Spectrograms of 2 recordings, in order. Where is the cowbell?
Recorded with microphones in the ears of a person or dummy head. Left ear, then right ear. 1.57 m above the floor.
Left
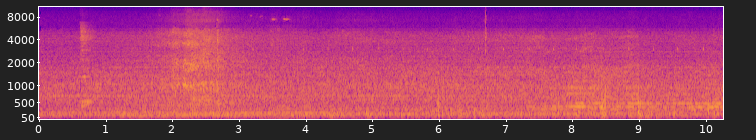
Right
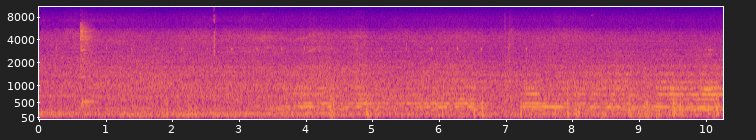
40° right (ahead or behind), 1.5 m.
